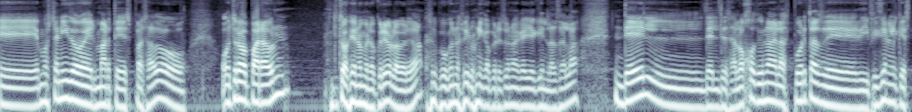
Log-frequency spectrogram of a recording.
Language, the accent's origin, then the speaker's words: Spanish; Alcalá de Henares, Community of Madrid, Spain; yo soy de Alcalá de Henares, por si alguien no lo sabe todavía.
